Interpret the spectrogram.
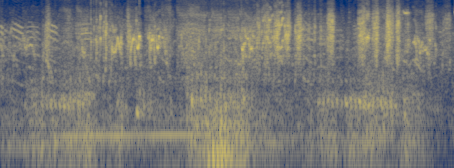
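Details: Outdoor aviary flock of budgerigars chattering continuously, dense overlapping chirps and warbles, with a soft low hum in the first half and a brief thud midway.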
